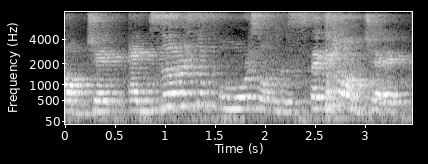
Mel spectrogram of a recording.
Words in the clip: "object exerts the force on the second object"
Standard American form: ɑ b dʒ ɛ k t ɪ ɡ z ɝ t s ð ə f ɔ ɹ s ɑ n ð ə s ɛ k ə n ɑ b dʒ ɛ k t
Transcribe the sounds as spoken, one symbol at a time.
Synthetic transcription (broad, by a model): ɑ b dʒ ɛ k t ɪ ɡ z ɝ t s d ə f ɔ ɹ s ɑ n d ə s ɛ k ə l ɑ b dʒ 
